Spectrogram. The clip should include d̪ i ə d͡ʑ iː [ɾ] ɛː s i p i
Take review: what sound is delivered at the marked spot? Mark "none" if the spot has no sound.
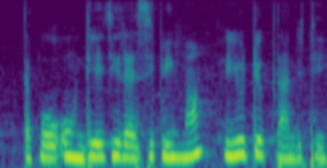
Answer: ɾ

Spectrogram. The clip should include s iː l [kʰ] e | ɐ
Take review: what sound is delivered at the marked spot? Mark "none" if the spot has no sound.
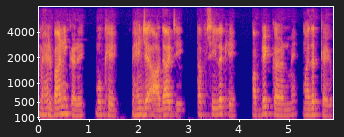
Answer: kʰ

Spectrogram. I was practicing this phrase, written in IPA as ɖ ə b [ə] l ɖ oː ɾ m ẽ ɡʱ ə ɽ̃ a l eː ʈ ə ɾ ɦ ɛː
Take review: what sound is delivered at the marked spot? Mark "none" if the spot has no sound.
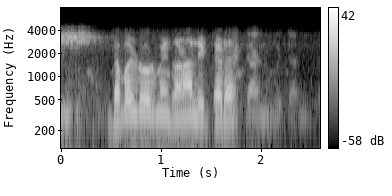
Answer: ə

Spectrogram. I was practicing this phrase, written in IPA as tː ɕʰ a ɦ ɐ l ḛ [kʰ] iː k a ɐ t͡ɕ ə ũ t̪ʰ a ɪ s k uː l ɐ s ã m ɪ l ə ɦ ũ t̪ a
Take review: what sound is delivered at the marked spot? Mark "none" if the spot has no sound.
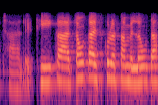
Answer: ʈʰ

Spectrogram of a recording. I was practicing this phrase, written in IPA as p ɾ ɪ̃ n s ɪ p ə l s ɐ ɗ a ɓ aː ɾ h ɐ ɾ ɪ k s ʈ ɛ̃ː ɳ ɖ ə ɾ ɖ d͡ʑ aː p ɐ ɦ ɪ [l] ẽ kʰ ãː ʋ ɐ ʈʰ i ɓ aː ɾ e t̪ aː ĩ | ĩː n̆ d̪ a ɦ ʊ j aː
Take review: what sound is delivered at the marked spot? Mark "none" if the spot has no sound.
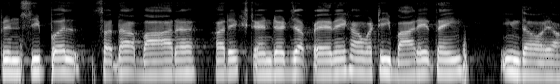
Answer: ɾ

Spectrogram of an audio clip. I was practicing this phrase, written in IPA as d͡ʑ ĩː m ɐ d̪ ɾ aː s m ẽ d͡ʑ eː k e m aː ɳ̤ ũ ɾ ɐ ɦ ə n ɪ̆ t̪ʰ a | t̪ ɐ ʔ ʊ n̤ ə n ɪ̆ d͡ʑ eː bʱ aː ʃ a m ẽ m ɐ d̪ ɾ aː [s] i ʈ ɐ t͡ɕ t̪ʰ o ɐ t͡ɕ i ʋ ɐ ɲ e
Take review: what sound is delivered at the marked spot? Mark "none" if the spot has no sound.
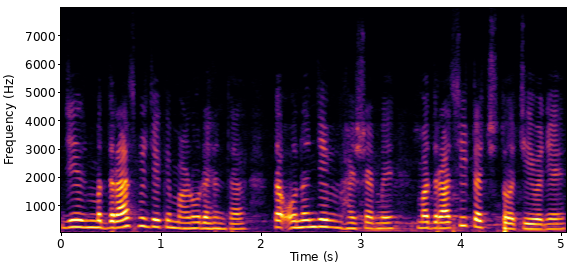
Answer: s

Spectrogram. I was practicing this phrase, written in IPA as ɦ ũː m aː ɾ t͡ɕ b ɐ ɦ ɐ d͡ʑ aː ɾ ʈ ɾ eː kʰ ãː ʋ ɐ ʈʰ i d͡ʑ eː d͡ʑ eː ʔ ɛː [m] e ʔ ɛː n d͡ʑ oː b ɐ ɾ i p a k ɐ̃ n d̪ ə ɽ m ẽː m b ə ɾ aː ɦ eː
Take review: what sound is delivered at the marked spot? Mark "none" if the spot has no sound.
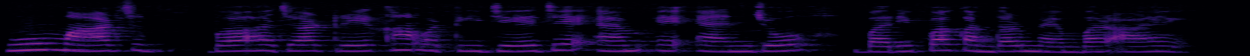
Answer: m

